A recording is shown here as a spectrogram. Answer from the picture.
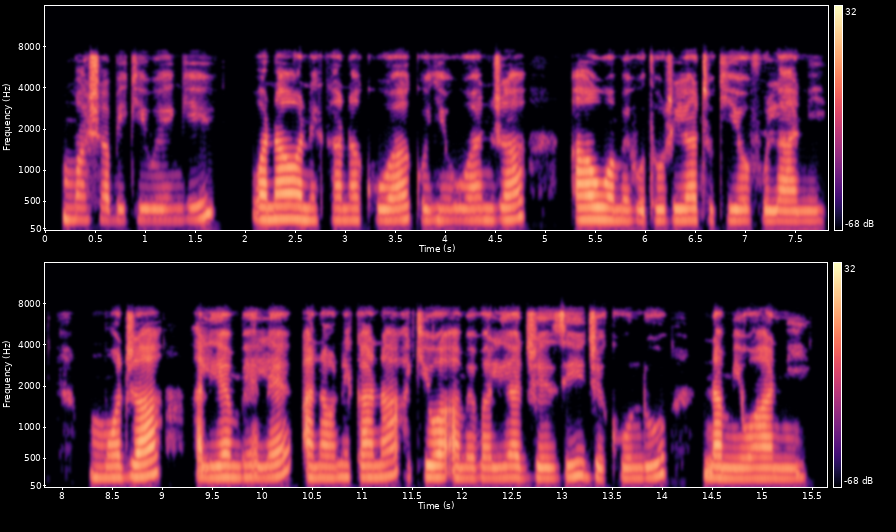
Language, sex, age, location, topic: Swahili, female, 18-24, Kisumu, government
